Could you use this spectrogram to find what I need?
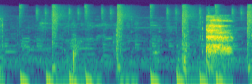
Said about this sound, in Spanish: Si tomo mucha, si se oye cómo tomo agua es porque estoy malo de la garganta.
